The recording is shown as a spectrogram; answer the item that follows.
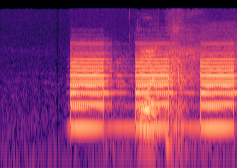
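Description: Game-show style "wrong answer" buzzer sound effect: a harsh, steady buzz that starts suddenly about two-thirds of a second in and sounds twice, with a voice briefly over the second buzz.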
